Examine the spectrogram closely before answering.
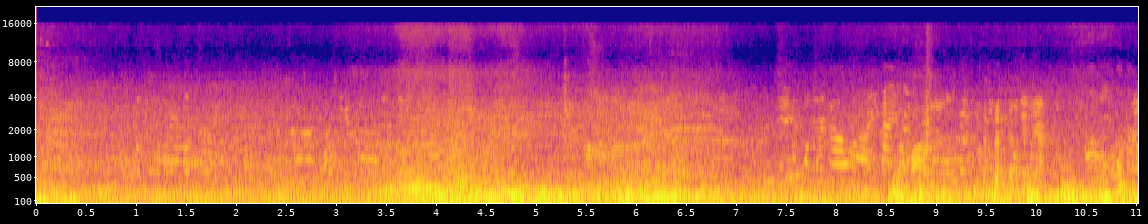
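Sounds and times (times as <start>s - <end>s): crowd chatter: 0.0s - 11.0s
motorcycle engine revving: 3.4s - 7.0s.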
